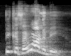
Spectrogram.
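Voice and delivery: put-on high, loud child's back talk; bratty outburst. Sammy talks back to his father, bratty shouting. Boy answers back rudely.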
